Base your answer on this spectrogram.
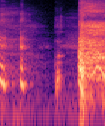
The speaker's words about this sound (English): I'm fighting like a coughing fit right now.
